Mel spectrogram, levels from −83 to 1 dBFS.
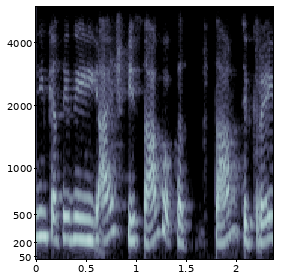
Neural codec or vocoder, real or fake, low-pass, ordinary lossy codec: none; real; 5.4 kHz; Opus, 32 kbps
